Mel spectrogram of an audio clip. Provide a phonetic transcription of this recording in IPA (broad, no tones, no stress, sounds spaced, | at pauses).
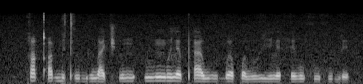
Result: q i qʼ o ɡ͡b e tʼ ɯ b e̤ w a t͡ʃʼ ɯ m | u ŋʷ i l ɛ pʼ a w o̤ ɓ ʌ p ʌ w u ɣ i l e h e β ʌ xʷ ʌ xʷ e b e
